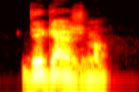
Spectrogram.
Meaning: plural of dégagement
- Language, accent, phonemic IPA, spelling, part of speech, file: French, Canada, /de.ɡaʒ.mɑ̃/, dégagements, noun, LL-Q150 (fra)-dégagements.wav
